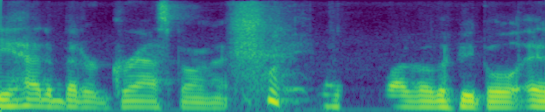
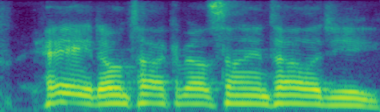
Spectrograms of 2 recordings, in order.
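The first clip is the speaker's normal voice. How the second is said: high, squeaky elf voice; 7 semitones higher than usual. Imagining Tom Cruise at the door, talking like an elf. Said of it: "I assume he talks like an elf".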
